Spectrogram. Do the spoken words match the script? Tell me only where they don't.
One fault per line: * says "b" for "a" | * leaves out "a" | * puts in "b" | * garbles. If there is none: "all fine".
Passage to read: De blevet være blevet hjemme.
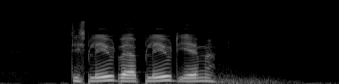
all fine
